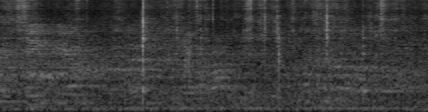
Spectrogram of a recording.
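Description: Bath salt with ground lavender and chamomile being stirred in a glass measuring jug, giving a low rustle and scattered light clicks against the glass, the sharpest about a second and a half in.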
